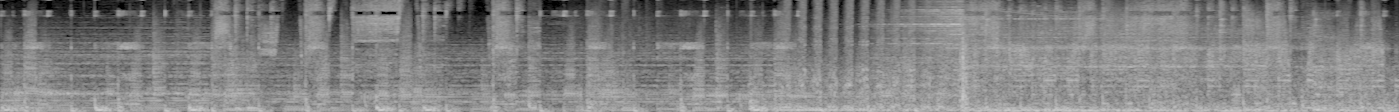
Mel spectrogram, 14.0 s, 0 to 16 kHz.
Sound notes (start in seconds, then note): 7.2 intense heavy techno music continues; 9.5 Liz thuds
